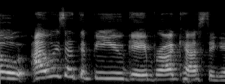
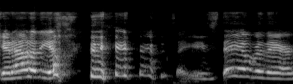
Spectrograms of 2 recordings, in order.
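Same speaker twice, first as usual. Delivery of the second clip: high-pitched yell; 5 semitones higher, 3 dB louder than usual. Retelling yelling at someone trying to get in a full elevator: retelling a yell. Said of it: "I'm yelling at Scott".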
